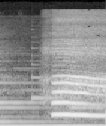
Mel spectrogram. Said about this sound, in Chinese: 兔妈妈打了个大大的哈欠。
